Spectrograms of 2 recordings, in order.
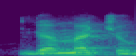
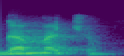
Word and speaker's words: Gemechu: Your name pronunciation, I am Gamacho, Gamacho. Gemechu, correct.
